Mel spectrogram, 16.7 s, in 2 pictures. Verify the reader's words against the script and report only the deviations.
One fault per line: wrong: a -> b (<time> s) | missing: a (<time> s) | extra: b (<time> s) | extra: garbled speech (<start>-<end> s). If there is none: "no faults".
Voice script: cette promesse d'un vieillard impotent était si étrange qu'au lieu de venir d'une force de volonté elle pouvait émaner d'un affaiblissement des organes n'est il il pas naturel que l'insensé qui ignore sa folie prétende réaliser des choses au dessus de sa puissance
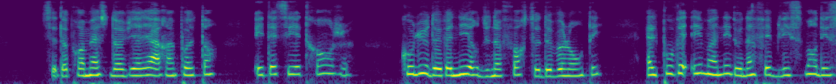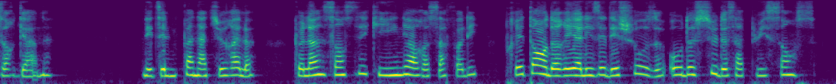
missing: il (10.1 s)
